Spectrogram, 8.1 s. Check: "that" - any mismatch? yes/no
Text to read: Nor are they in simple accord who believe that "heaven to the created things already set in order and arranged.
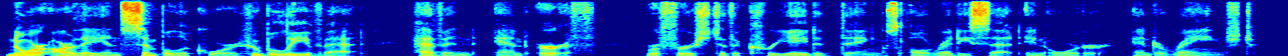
no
